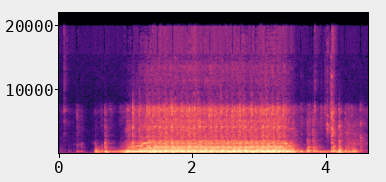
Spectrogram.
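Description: Domestic sewing machine running steadily along a t-shirt seam for about three seconds, a close, even whirring hum with quiet handling sounds before and after.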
